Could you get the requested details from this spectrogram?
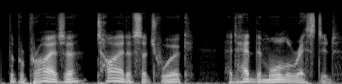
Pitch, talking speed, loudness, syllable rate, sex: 110 Hz, 195 wpm, -18 LUFS, 5.7 syllables/s, male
